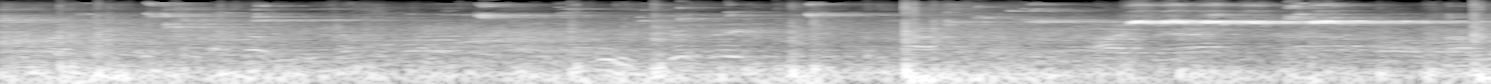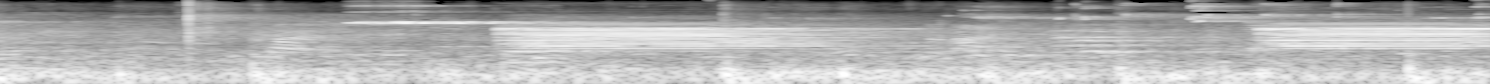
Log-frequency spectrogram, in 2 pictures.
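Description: Basketball gym sounds: a ball being dribbled and players' and spectators' voices echoing in the hall. A referee's whistle gives a steady high tone for about a second, and a short one later. Near the end, an electric buzzer sounds for about two seconds, the loudest sound here.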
